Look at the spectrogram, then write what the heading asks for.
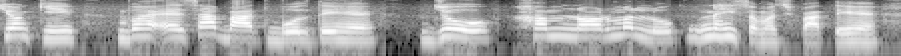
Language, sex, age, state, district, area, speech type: Hindi, female, 45-60, Uttar Pradesh, Sonbhadra, rural, spontaneous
